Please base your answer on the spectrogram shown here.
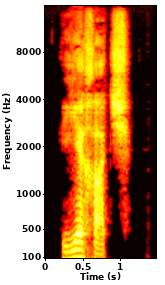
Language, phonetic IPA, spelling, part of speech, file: Polish, [ˈjɛxat͡ɕ], jechać, verb, Pl-jechać.ogg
